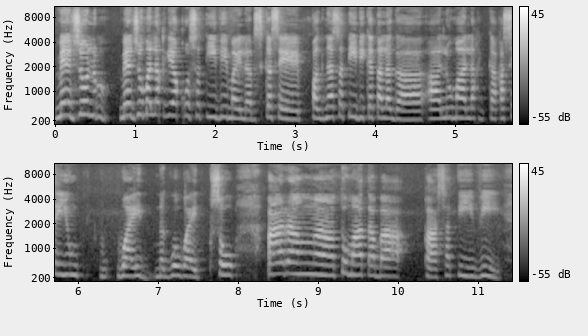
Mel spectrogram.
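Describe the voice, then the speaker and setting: A woman speaks in a raised, projected voice, high in pitch with ordinary pitch variation. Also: moderate pace. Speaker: vlogger and singer. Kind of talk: casual vlog chat. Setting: at home.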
